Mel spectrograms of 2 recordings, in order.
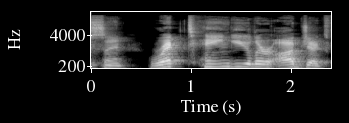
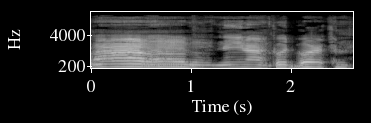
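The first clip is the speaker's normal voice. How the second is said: sleepy grumble; 8 dB quieter, slower than usual. Retold or imitated. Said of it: "and Ray's like".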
